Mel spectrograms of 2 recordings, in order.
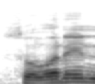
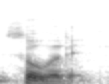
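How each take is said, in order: First: सोवरेन with a full "-rain" ending, pitched up; weight the last vowel of सोवरेन; wrong pronunciation. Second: सोवरेन as "SOV-rin", falling; correct pronunciation. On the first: (सोवरेन, आख़िर में पूरा "रेन") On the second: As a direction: let the last vowel of सोवरेन shrink to "i". (सोवरेन, आख़िर में हल्का "रिन") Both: Shown as a demonstration. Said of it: "सोवरेन नहीं".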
